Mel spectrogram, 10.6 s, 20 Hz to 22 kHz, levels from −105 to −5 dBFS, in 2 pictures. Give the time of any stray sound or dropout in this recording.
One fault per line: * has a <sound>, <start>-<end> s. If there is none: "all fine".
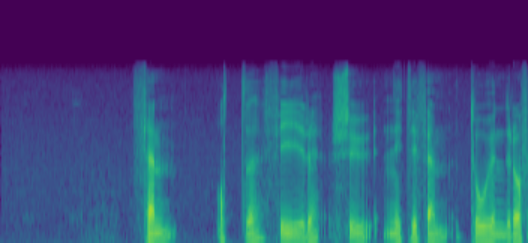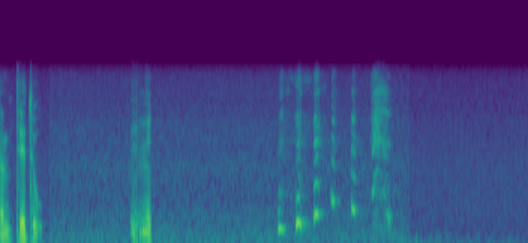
* has a laugh, 6.6-6.8 s
* has a laugh, 8.0-9.2 s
